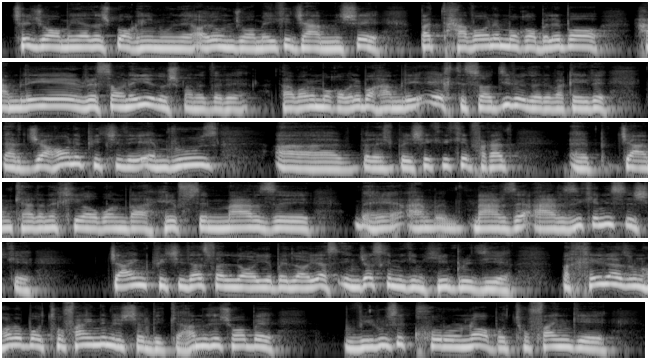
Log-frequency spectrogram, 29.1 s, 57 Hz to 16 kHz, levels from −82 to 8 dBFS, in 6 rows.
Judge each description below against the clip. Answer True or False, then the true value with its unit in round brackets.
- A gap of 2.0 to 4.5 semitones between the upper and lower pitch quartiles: True (3.3 semitones)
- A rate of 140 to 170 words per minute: True (155 wpm)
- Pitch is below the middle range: False (170 Hz)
